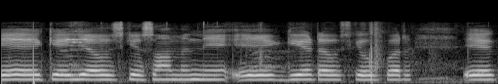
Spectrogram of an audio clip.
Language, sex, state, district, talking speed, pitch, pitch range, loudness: Hindi, male, Rajasthan, Churu, 130 wpm, 220 Hz, 215-225 Hz, -17 LUFS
